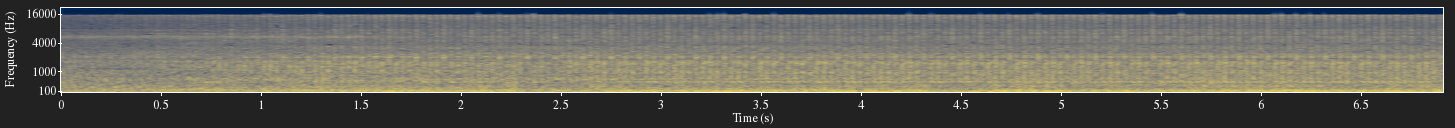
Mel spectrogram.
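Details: Toyota Hilux 3.0 diesel after injector replacement and decarbonization following contaminated diesel, finished job test: steady, even diesel clatter at idle with smooth low rumble, no misses or uneven beats; clean normal idle.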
